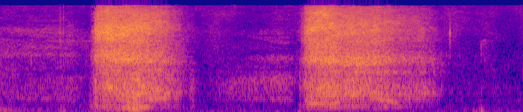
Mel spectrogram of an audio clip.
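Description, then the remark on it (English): Someone blows their nose twice in quick succession, each a loud, breathy, rushing burst about half a second long, with a short quiet gap between. “I'm going to blow my nose.”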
